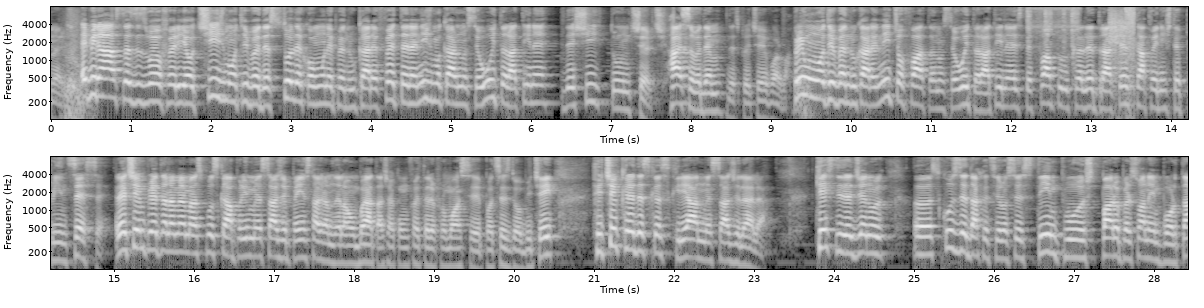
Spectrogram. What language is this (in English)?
Romanian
